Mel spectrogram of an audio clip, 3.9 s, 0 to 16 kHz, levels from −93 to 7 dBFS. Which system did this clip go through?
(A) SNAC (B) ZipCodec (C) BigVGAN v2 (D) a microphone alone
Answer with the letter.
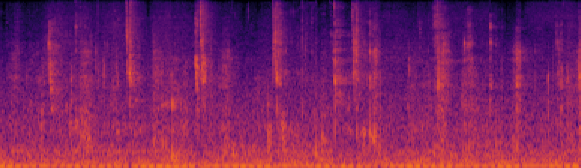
D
